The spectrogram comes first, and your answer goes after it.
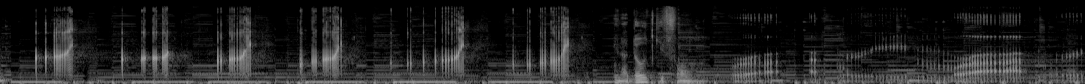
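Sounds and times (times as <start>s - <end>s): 
voice imitating frog calls: 0.4s - 6.0s, 7.2s - 10.8s
speech: 6.2s - 7.5s.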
